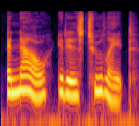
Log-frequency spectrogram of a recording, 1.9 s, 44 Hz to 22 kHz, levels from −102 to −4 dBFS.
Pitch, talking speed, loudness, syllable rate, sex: 215 Hz, 195 wpm, -16 LUFS, 3.8 syllables/s, female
